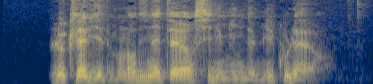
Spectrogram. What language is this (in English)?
French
